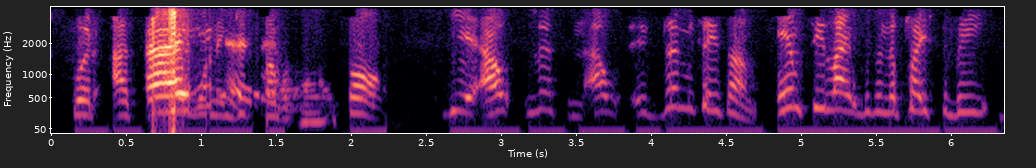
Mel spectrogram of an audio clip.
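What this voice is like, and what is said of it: Hoarse, strained voice. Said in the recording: “last night at the concert I was really yelling, and so I'm a little hoarse ... my voice is just rather hoarse”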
